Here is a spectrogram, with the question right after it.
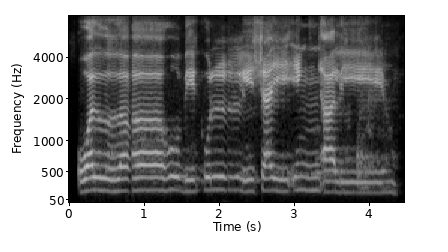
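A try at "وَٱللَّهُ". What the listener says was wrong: tidak wallahu ya. Lamnya tebal. Wallahu. Wallahu bikulli. Tidak wallah ya, tapi wallah. Tebal lamnya. Wallahu.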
